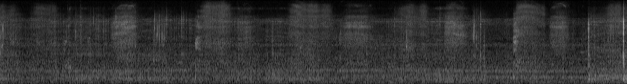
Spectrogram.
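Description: A small fishing boat's engine running steadily, with short hissy splashes now and then and a knock near the end.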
